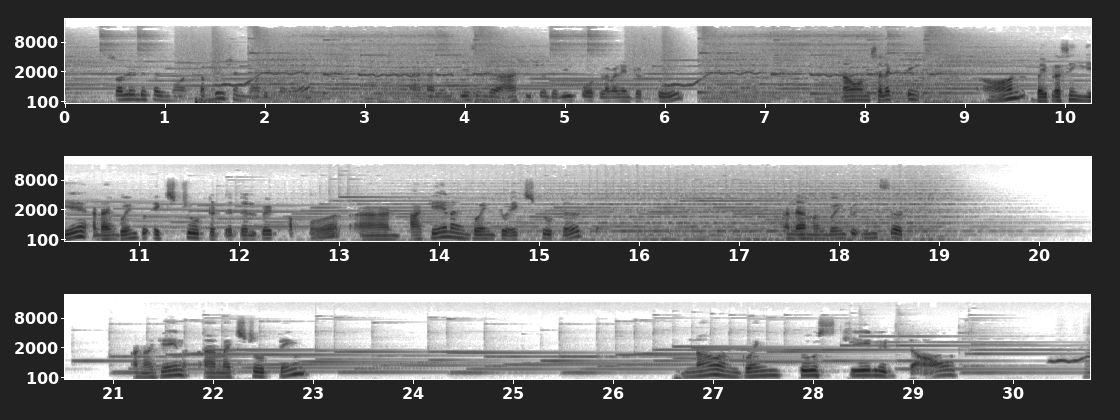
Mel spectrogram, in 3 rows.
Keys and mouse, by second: 0.3-1.8 drag, 3.2 click, 8.2 a, 11.0 e, 14.1 e, 18.0 i, 22.1 e, 28.6 s, 30.4 s.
